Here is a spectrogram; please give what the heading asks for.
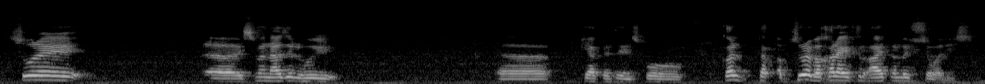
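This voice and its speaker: A man's voice: high voice, slight background noise, poor audio. A man preaching a sermon, emphatic and questioning his listeners directly. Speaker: Islamic preacher. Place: Jeddah.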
